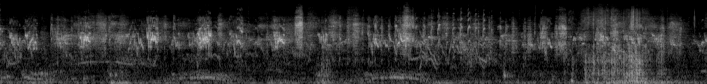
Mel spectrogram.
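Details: Budgerigars in steady chatter: overlapping high twittering, brief clear whistles roughly every second, and a faint lower burble beneath the flock noise.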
